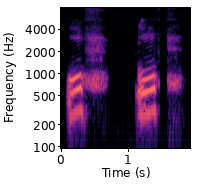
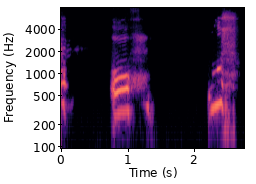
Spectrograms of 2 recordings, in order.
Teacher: ব্যথা পেলে যেমন শব্দ করি ওরকম উফ কন্ঠের মধ্য থেকে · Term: হামজা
